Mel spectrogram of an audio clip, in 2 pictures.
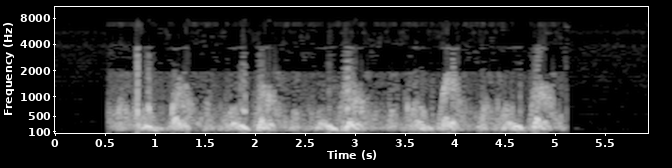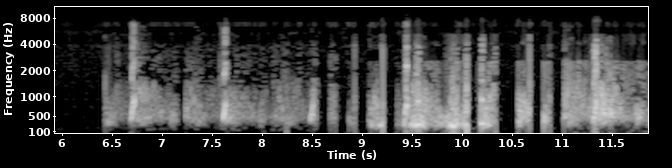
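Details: Person with presyncope, echocardiogram for a suspected murmur, heart found apparently normal: rhythmic whooshing Doppler blood-flow pulses, then choppier flow signals; Doppler heart flow sounds.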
